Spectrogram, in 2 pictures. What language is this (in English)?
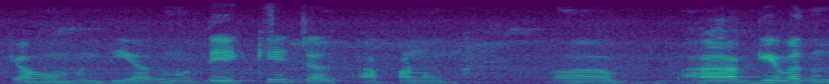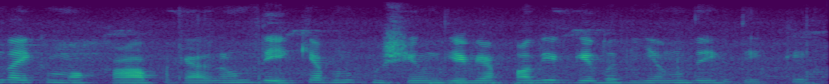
Punjabi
